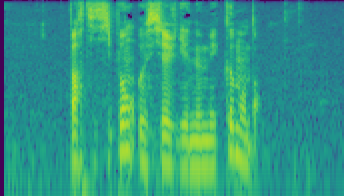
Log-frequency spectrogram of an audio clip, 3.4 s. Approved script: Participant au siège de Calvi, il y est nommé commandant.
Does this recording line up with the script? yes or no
no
